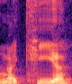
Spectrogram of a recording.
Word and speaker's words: Nicaea: And the Council of Nicaea, or Nicaea is the correct pronunciation of it, that took place in the 300s, did not vote on which books would be counted as authentic and inspired.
